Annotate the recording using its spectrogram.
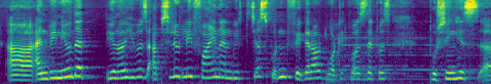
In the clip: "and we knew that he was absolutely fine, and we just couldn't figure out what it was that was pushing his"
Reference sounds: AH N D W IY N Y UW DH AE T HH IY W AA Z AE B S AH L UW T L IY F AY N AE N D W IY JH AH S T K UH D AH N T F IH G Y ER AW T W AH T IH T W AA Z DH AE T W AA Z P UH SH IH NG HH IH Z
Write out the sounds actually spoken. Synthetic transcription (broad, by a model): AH N D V IY N Y UW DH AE T HH IY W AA Z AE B S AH L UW T L IY F AY N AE N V IY JH AH S T K UH D AH N T F IH G Y ER AW T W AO T IH T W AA Z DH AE T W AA Z P UH SH IH NG HH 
